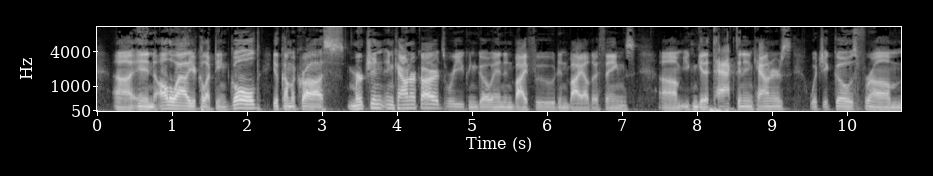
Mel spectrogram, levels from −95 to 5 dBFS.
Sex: male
